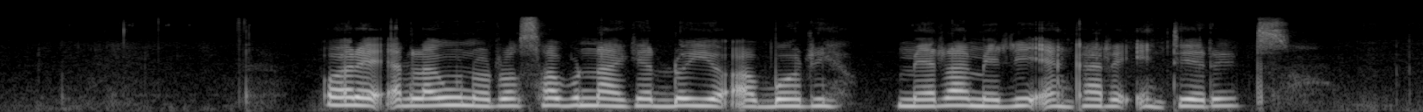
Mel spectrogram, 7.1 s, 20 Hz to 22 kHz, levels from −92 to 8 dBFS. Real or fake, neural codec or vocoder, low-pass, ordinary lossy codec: real; none; none; none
